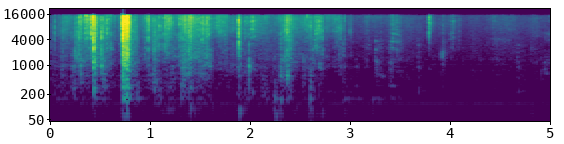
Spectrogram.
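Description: Cardboard shipping box being torn open by hand along its packing tape, with its flaps pulled back. A quick run of sharp rips and scrapes fills the first two or three seconds, then fainter handling of the cardboard.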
